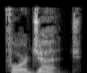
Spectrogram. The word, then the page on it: forejudge: British English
